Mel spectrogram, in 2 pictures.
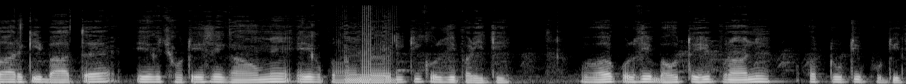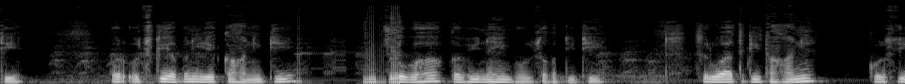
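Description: Throughout the 18-second recording, the speech sounds swirly, smeared and hollow, with blurred attacks and nothing above 16.6 kHz. This is generation loss, likely from encoding about five times in a row with AAC-LC at a rate near 64 kbit/s, each pass adding fresh quantisation noise.

From 3.37 to 3.97 s and again from 12.04 to 13.06 s, the voice turns into a rigid metallic buzz at 50 Hz. This is robotic sound from repeated short buffers, likely a 20 ms chunk replayed over most of each span while the real audio is skipped.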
